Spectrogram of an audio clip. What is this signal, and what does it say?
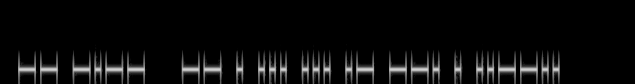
Morse code, heard as a keyed tone, about 22 wpm, 700 Hz. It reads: MY MESSAGE?
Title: Sentences from Top 1100 Words 22wpm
